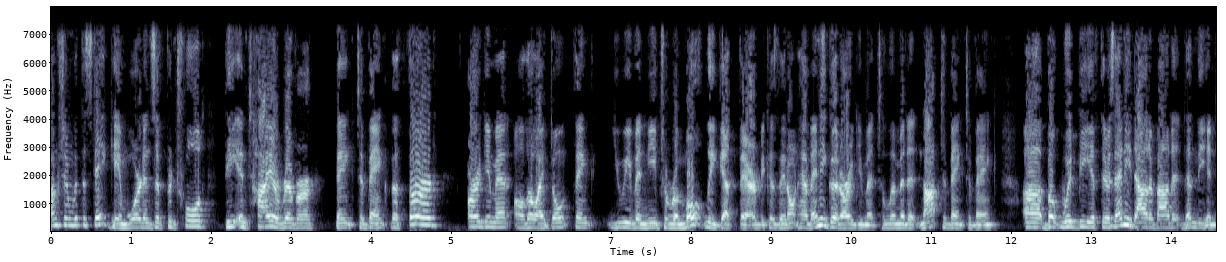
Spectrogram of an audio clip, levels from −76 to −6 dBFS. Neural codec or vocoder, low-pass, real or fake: none; 7.2 kHz; real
